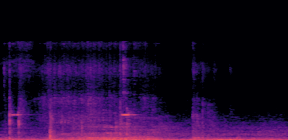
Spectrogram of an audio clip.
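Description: Elevator car in motion with a low steady hum, two short high beeps about a second and a half apart, and a few light clicks.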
